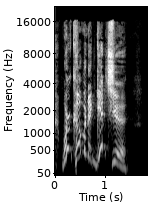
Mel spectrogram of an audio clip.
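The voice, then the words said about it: Exaggerated Southern American accent. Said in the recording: “I'd hear the leader say in real southern accent,”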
